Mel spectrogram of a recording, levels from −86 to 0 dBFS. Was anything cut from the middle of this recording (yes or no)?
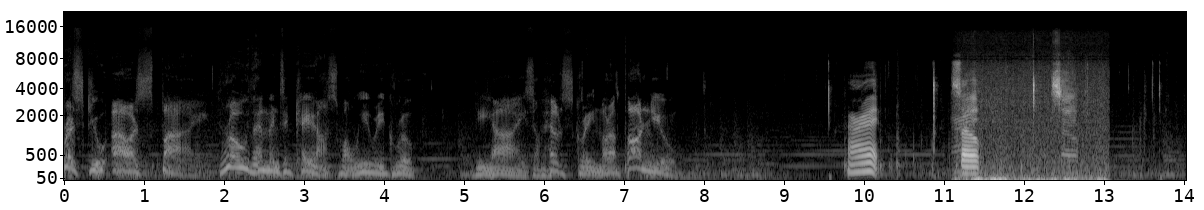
yes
